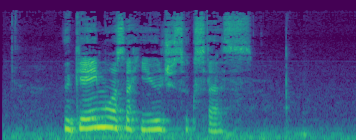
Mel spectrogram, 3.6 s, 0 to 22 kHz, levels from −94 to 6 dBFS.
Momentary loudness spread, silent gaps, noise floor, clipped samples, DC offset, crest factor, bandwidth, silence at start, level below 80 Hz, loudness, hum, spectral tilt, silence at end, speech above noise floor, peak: 18 LU; none; -40 dBFS; under 0.1%; under 0.1%; 16 dB; 16.5 kHz; 0.1 s; -40 dBFS; -17 LUFS; none; -4 dB/octave; 0.05 s; 25 dB; -2 dBFS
